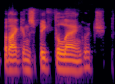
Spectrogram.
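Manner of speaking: ordinary talk, nothing marked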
